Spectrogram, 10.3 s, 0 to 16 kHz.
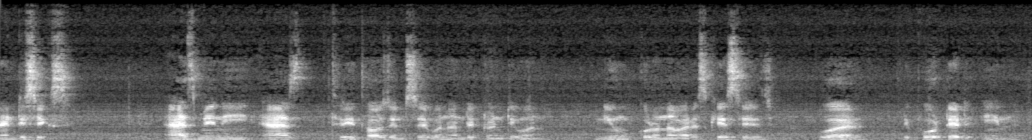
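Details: Adult man who stammers, speaking English on day 36 of daily speech-therapy practice; he calls it his worst stuttering, worsened by tiredness, stress and low mood; stuttering.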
